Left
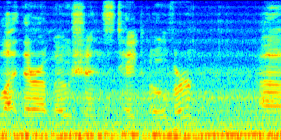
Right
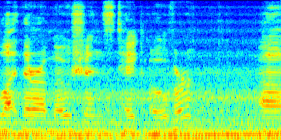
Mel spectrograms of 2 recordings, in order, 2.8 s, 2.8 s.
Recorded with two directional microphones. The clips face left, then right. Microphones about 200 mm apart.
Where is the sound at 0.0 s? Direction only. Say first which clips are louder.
Right 2 dB; 25° right (ahead or behind).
